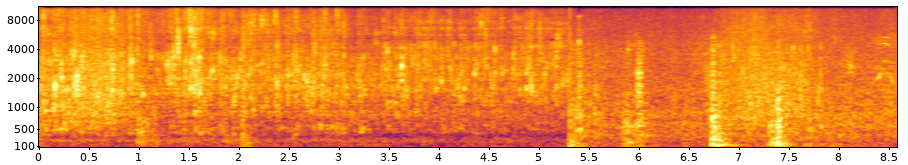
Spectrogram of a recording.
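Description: Water trickling and lapping around a small inflatable boat under way, with a few low thumps in the second half.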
